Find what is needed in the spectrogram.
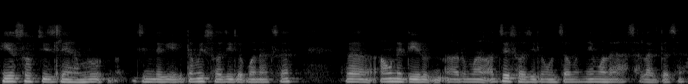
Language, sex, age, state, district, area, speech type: Nepali, male, 18-30, West Bengal, Kalimpong, rural, spontaneous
